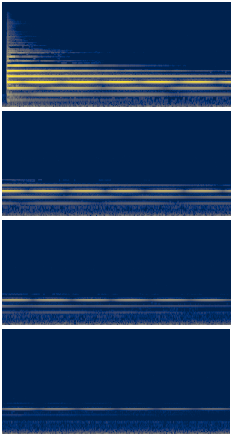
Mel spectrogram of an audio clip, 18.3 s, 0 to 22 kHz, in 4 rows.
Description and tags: Instrument: Orchestral Chimes/Tubular Bells, Chromatic- C3-F4
Note: D#, Octave 1
Volume: Forte (F)
RR Var: 1
Mic Setup: 6 SM-57's: 4 in Decca Tree (side-stereo pair-side), 2 close
chimes, bells, music, decca-tree, sample, orchestra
